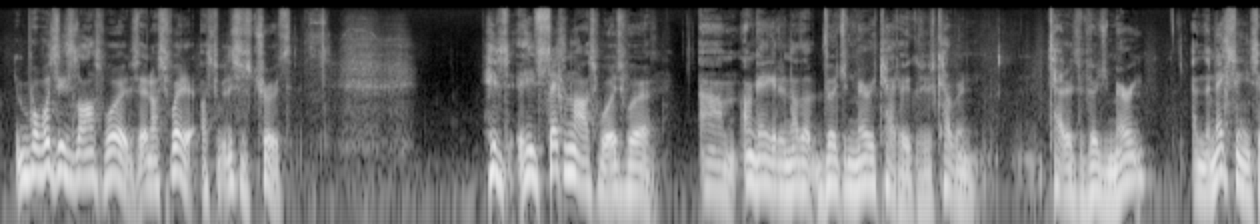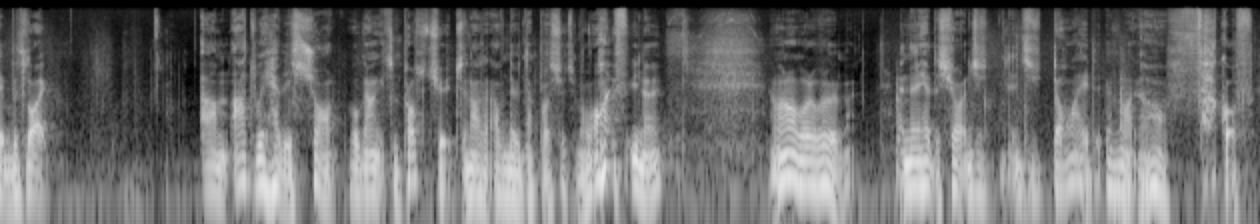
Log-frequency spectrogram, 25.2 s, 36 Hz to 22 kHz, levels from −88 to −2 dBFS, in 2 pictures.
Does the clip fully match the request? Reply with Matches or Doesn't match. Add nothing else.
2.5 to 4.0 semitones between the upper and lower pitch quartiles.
Doesn't match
